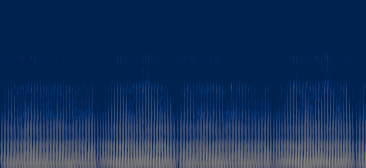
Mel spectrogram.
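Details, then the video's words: Domestic cat purring while asleep: a steady low rumbling purr in long pulses about two seconds each, broken by brief pauses between breaths, with no other sounds heard. "cat sleeping with purring sounds"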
